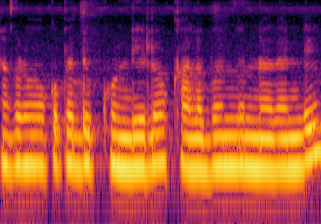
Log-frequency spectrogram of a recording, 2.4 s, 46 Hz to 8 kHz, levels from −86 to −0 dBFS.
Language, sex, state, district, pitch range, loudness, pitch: Telugu, female, Andhra Pradesh, Krishna, 170-180 Hz, -13 LUFS, 175 Hz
